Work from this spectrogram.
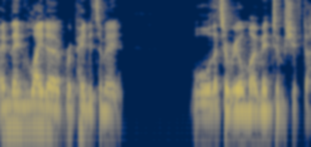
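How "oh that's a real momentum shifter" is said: put-on deadpan, straight-faced delivery. Retelling what Steve-O said about an overturned goal: imitating Steve-O deadpan. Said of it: "with a straight face".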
